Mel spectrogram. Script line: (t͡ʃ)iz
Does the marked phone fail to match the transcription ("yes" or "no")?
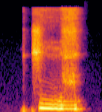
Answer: no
